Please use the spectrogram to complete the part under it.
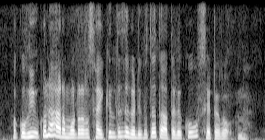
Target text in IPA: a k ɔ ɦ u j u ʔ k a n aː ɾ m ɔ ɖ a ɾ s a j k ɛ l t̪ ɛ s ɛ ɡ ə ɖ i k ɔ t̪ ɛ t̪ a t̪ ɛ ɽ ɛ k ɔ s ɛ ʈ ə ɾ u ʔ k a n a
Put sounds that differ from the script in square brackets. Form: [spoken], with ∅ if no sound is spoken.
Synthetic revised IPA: a k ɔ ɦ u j u ʔ k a n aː ɾ m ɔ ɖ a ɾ s a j k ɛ l t̪ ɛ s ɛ ɡ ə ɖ i k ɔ t̪ ɛ t̪ a t̪ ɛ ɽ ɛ k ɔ s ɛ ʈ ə ɾ [ɔ] ʔ k a n a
